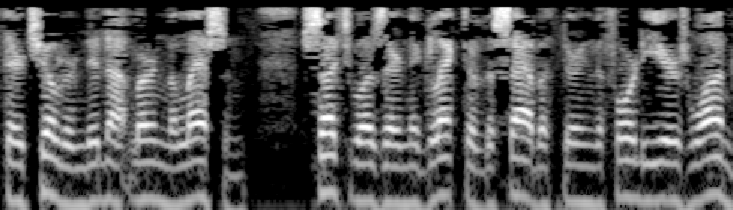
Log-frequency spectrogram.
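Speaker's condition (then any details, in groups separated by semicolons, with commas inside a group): No condition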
